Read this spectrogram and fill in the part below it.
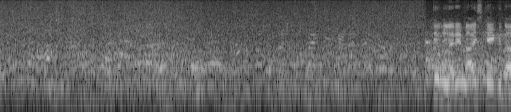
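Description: Many people talk and shout in the distance.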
